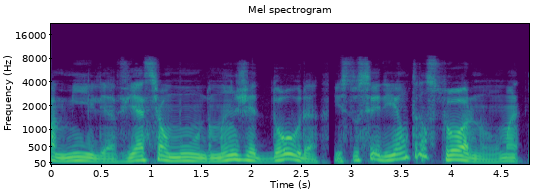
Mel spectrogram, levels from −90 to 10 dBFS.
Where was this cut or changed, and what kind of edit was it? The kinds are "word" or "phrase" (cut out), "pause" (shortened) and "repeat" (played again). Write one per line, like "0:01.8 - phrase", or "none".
0:01.6 - word
0:02.8 - pause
